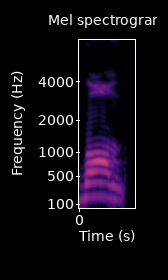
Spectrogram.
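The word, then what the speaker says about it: bomb: letter B ठीक है तो हम इसको बम बोलेंगे बम लेकिन यहां पर हमने बीच का जो साउंड है वह नहीं देना है इसको नहीं देना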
